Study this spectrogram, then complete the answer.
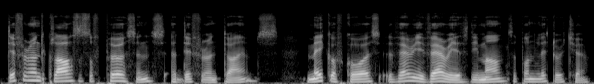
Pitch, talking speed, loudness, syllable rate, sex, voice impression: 130 Hz, 150 wpm, -20 LUFS, 5.6 syllables/s, male, masculine, adult-like, slightly soft, slightly fluent, slightly calm, friendly, slightly reassuring, kind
